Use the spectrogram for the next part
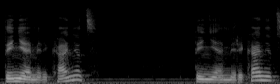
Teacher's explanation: So we emphasize on не. And we got a question.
